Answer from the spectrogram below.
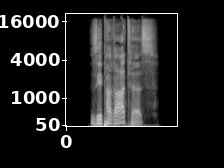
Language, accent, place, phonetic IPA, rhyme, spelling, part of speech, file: German, Germany, Berlin, [zepaˈʁaːtəs], -aːtəs, separates, adjective, De-separates.ogg
- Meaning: strong/mixed nominative/accusative neuter singular of separat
